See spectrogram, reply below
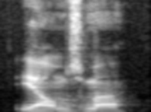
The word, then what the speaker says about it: Yelsma: Did I say that right? Yelsma. That's it. Emphasize the S.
